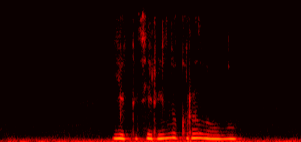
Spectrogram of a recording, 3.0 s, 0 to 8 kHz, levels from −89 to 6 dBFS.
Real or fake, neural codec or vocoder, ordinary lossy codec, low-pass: real; none; Opus, 24 kbps; 7.2 kHz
